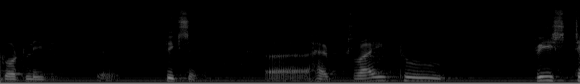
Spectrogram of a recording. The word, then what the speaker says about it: Fichte: Fichte, have tried to Fichte, it is pronounced in German maybe, have tried to imply that Vedanta, Advaita, non-dualism, doesn't give importance to ethical philosophy.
